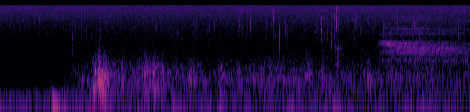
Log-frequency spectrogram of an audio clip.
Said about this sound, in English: Oh, my, sounds like a storm blowing up outside, doesn't it, children?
